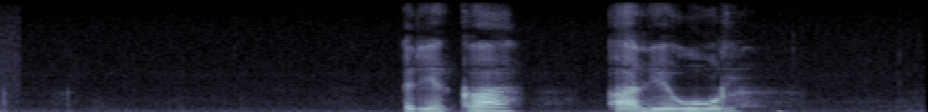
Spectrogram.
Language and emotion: Russian, neutral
